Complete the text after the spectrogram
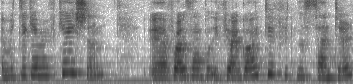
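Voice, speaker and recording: A dark, mellow tone with lively intonation and a Turkish accent. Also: woman. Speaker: master's student. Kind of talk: class presentation. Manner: fast; halting, many fillers.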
